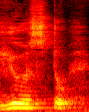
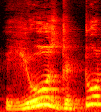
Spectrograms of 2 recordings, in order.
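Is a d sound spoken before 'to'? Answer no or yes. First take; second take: no; yes. First: No d sound is pronounced before 'to'. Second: A d sound is pronounced before 'to'. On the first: The speaker calls it right. "ये डी का pronunciation नहीं होता" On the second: The speaker calls it wrong. "यूज्ड टू नहीं बोलेंगे"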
